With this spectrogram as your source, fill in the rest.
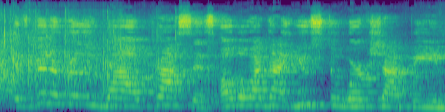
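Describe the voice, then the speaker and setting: A woman rushes through her words at a very fast pace while noticeable background noise carries on. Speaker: poet. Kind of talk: stage talk to audience. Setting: live stage. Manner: casual, conversational.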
